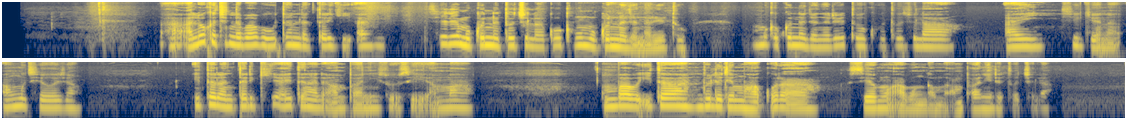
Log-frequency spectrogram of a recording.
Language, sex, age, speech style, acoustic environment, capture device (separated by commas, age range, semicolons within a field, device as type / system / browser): Hausa, male, 25-34, relaxed, nature; silence, mobile / Linux / Chrome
